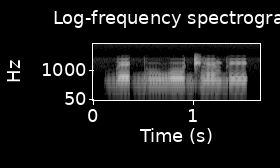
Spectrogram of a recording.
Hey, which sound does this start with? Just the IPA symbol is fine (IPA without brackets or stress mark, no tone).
b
